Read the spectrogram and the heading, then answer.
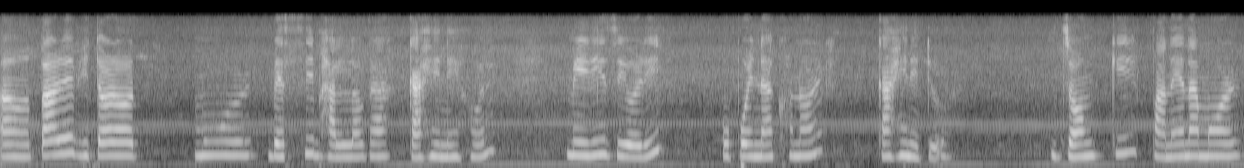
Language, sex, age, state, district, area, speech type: Assamese, female, 45-60, Assam, Golaghat, urban, spontaneous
